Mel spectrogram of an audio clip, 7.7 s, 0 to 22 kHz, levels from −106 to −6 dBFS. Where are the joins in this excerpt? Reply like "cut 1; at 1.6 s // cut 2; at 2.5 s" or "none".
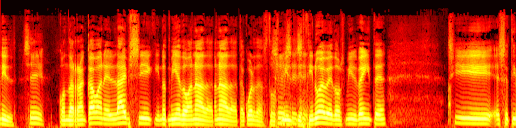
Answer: cut 1; at 2.5 s // cut 2; at 3.2 s // cut 3; at 6.7 s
